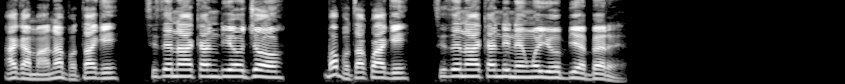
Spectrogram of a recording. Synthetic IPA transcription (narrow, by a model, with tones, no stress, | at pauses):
a˦ɡa˨m̩˨a̰˨na˦p̬ʊ˨ta˦ɡɪ˦ | si˦t̬e˦na˦ka˦n̩˦dɪ˦ɔ˦d͡ʒɔ˦ | ɡ͡ba˦p̬ʊ˨ta˦kʷa˦ɡɪ˦ | si˦t̬e˦na˦ka˦n̩˦dɪ˦ne˨ŋʷe˦jo˦bi˦e˨be˦ɾḛ˨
